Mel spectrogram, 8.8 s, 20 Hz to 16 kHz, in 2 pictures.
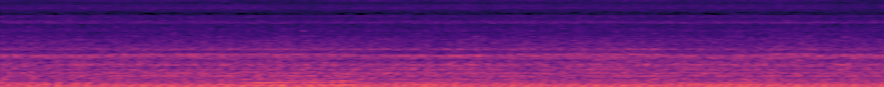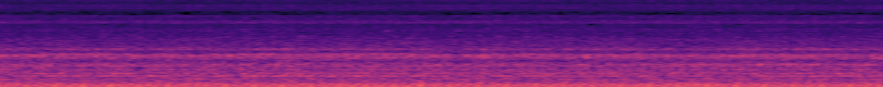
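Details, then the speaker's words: Honda GL1500 Goldwing after carburetor reinstall and fuel hose replacement: steady, even smooth idle during leak check before idle setting; no misses, running fine. "Not bad. Everything's looking good."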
